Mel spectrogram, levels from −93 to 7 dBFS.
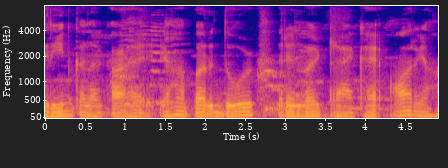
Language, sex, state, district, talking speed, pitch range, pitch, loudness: Hindi, male, Odisha, Khordha, 145 wpm, 90-100 Hz, 90 Hz, -17 LUFS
